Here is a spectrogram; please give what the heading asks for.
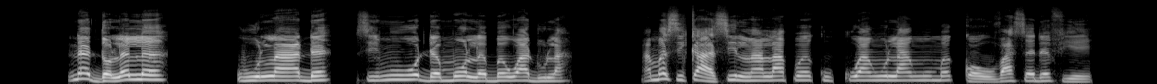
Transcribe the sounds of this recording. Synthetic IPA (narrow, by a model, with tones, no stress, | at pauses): nɛ̃˦d̪ɔ˨lɛ˦lɛ˦ | wu˨l̃ã˨ɖɛ˦ | si˨ŋũ˦wo˦ɖɛ˨mɔ̃˦lɛ˨bɛ˦wo˦a˦ɖu˨la˦ | a˨mɛ̃˨si˨ka˦˨si˦l̃ã˨la˦ɸɛ˦ku˦ku˦a˨ŋũ˦la˦ŋũ˦mɛ̃˦kɔ˨wo˨va˦sɛ˦ɖɛ˦fi˨e˦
